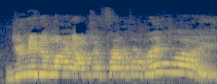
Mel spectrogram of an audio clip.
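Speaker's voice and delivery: high, loud indignant repeat; mock outrage. Girlfriend mocking boyfriend's excuse in pretend outrage. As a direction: throw his words back at him.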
